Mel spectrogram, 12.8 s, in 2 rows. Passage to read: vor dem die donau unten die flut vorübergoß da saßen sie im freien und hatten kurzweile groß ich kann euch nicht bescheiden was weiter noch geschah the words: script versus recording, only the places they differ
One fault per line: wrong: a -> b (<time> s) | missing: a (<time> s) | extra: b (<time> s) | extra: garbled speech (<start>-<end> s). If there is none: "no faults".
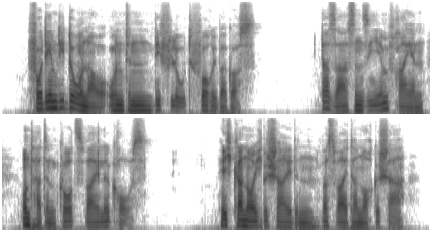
missing: nicht (10.3 s)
